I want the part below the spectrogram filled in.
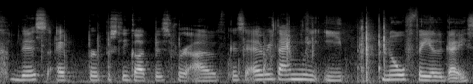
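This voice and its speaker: A woman at a fairly quick pace with fairly even intonation, over noticeable background noise. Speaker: lifestyle vlogger. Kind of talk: casual vlog chat. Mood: cheerful, laughing. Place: home room. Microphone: lapel.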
